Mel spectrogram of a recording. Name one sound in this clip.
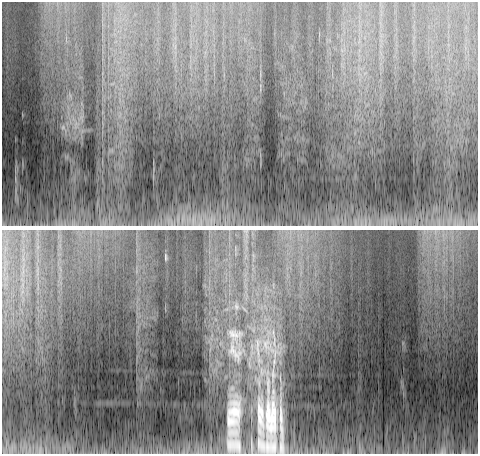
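Large wings flap with heavy whooshes.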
